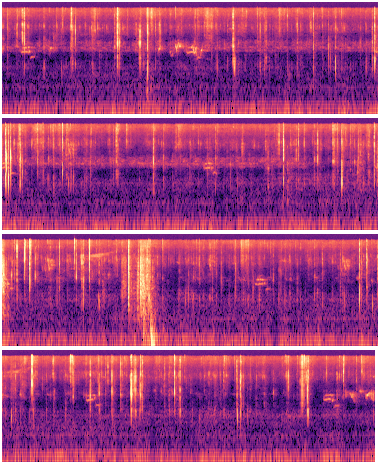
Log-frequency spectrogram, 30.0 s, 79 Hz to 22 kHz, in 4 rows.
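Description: Vervet monkeys eating bird seed from a tree-stump feeder close to the microphone: crunching and chewing, with many small clicks as they pick through the kernels. About 18 seconds in there is one much louder sharp knock.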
